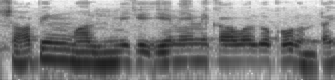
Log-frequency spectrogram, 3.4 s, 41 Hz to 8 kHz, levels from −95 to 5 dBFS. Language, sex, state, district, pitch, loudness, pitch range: Telugu, male, Andhra Pradesh, Annamaya, 140 Hz, -14 LUFS, 130-145 Hz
